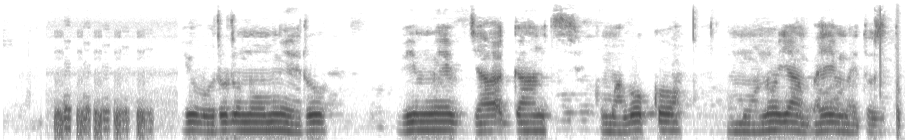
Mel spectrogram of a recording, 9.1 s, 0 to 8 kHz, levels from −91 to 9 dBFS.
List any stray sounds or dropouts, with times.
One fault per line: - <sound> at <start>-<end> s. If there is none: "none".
- laugh at 0.5-1.6 s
